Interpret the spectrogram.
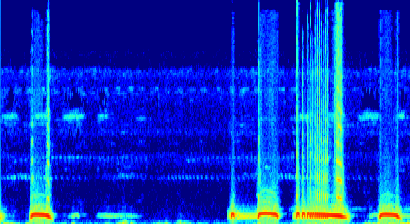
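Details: Spotted dove kept as a decoy, cooing to lure wild doves; mellow low coos with an arched pitch, grouped in short phrases including one longer, slightly descending note, clean with near silence between phrases.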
